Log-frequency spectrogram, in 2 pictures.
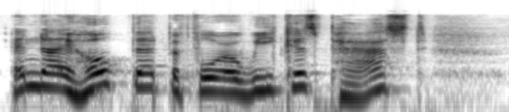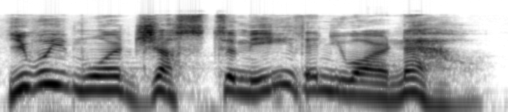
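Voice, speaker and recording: A sly serf informer, voiced by a man reading aloud, pitched high with very lively swings. He is obsequious toward his master yet quietly confident, pressing his bargain insistently in an old storybook manner. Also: normal speed.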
